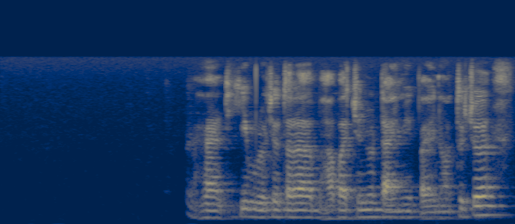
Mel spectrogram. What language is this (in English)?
Bangla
